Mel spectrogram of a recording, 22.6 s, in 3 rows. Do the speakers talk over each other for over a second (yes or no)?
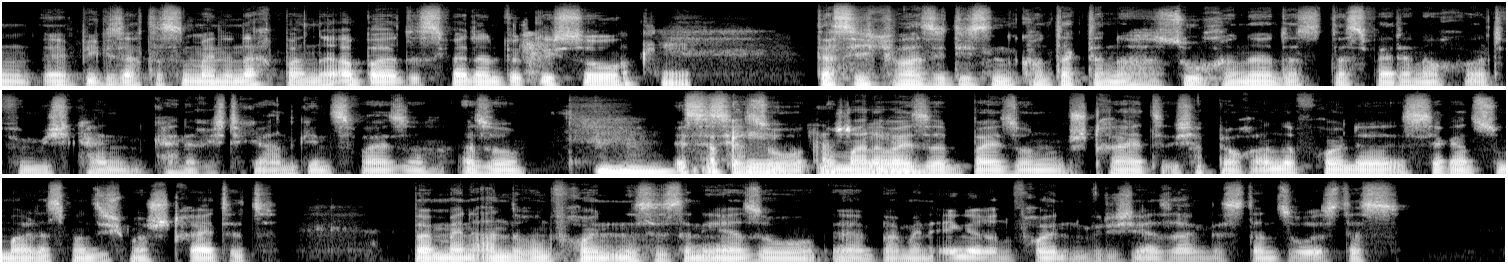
yes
